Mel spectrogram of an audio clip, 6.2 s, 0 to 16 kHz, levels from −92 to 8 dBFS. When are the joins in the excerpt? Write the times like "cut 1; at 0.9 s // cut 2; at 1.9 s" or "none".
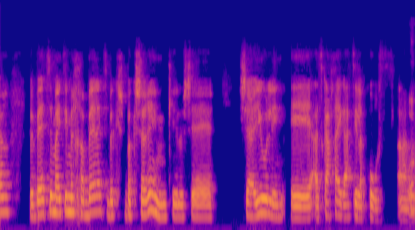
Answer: cut 1; at 4.3 s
